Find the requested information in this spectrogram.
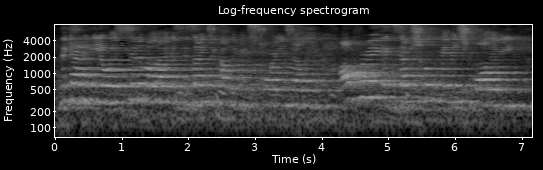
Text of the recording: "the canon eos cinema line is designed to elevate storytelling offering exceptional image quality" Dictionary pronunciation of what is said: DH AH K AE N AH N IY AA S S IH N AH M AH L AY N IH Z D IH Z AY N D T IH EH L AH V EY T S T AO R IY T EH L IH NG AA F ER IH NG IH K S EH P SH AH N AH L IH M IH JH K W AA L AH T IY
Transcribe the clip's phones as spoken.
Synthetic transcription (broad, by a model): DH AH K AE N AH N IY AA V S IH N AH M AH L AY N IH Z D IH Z AY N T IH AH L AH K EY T S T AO R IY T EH L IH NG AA P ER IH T IH K S EH P SH AH N AH L IH M IH JH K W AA L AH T IY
